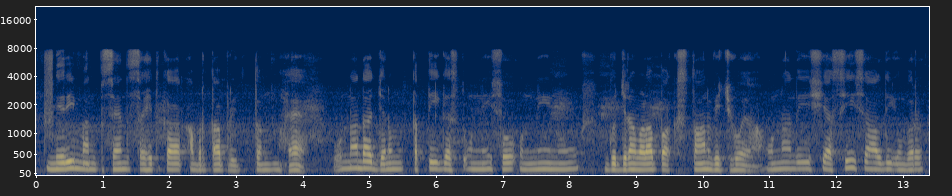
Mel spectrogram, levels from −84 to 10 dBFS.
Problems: constant background noise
